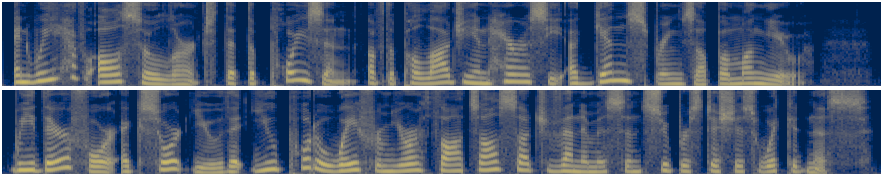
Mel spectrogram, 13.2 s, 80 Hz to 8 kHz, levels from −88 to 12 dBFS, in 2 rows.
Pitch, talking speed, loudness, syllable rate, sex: 210 Hz, 155 wpm, -18 LUFS, 4.5 syllables/s, female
